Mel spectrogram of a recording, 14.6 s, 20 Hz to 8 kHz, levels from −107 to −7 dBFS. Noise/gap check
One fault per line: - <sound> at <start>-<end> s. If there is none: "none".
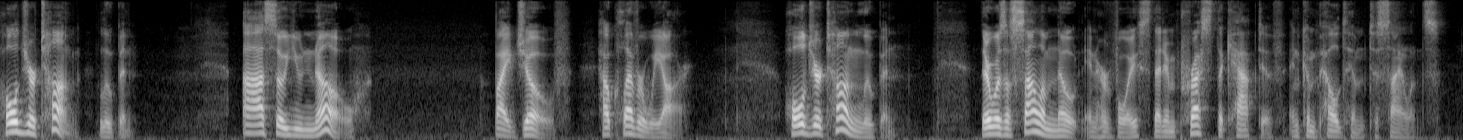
none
